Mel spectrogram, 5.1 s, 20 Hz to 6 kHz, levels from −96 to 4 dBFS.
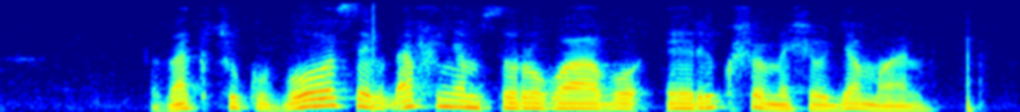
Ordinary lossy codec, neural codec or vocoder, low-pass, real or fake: Opus, 24 kbps; none; 5.4 kHz; real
